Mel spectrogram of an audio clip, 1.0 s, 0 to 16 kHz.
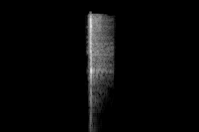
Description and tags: Clicksound
Recorded with a Sony MZ-R35
click, lego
